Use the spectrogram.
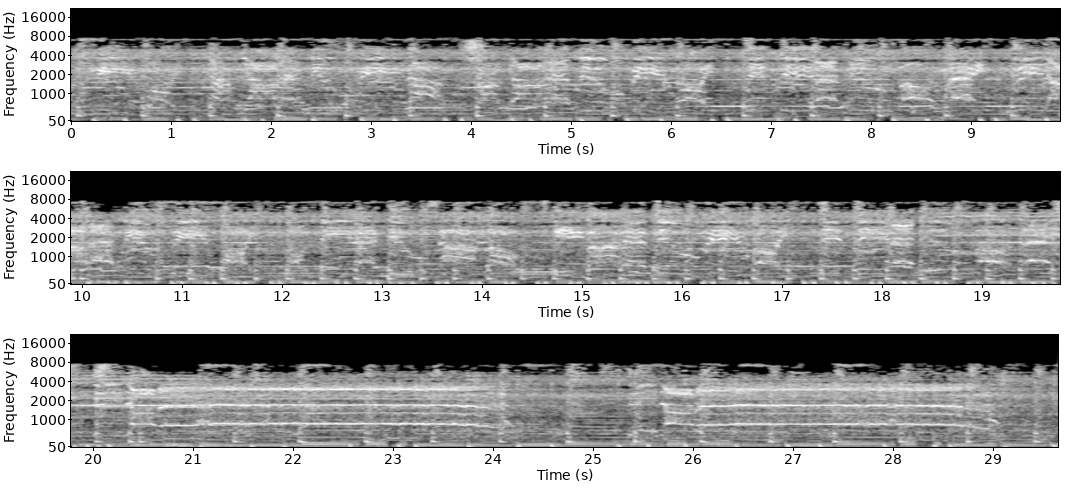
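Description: A loud, dense industrial music track plays throughout, with a pounding, driving beat, harsh distorted textures and shouted-sounding vocals, sustained at full volume with no pauses.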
